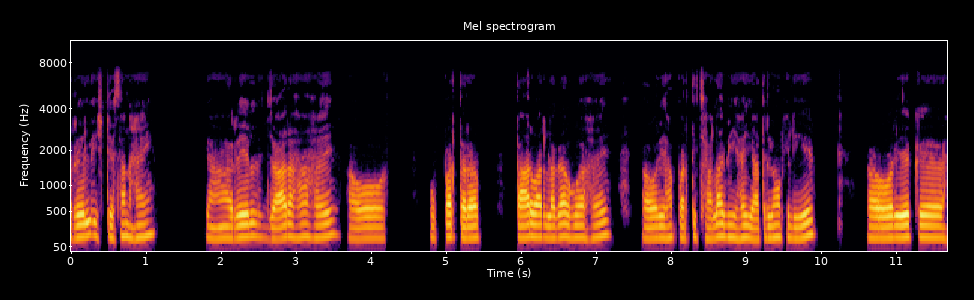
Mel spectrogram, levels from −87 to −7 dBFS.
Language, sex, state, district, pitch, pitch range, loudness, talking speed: Hindi, male, Chhattisgarh, Balrampur, 145 Hz, 140-155 Hz, -19 LUFS, 140 wpm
